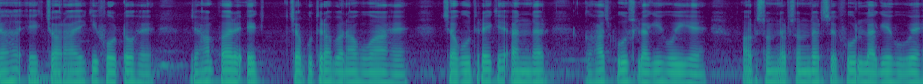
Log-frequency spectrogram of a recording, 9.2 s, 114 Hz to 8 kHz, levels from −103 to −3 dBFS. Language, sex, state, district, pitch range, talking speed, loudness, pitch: Hindi, male, Uttar Pradesh, Muzaffarnagar, 110-115 Hz, 180 wpm, -50 LUFS, 110 Hz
